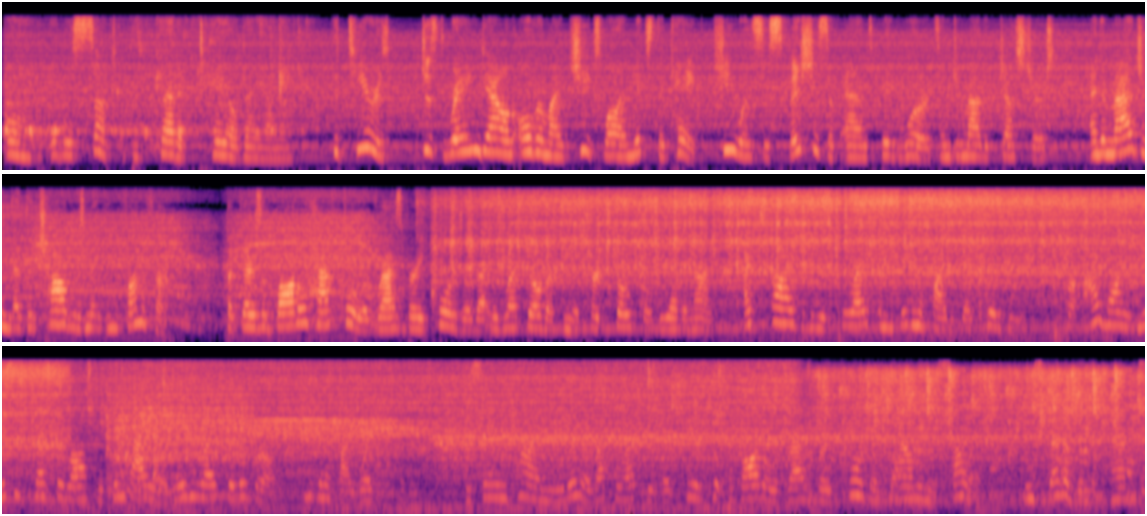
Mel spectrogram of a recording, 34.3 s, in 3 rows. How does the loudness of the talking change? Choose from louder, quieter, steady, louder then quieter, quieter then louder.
quieter.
